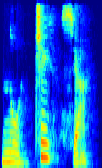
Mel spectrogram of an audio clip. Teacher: Já na palavra notícia, quando eu faço a separação de sílabas dessa palavra, notícia, o ti se sobressai as demais sílabas, portanto, ele é a sílaba tônica.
